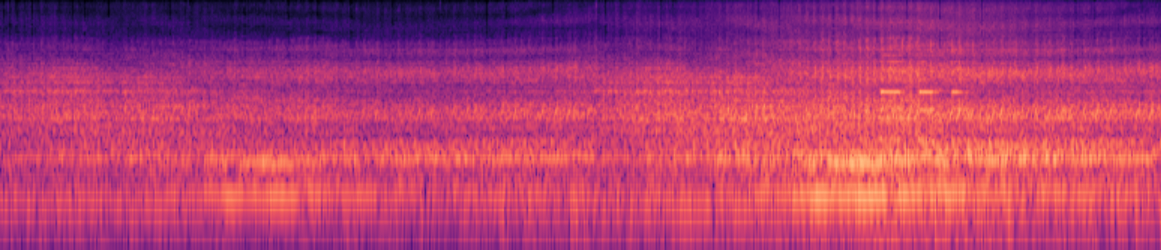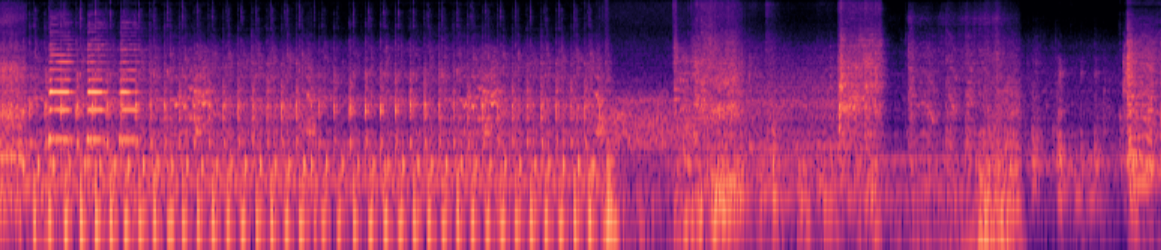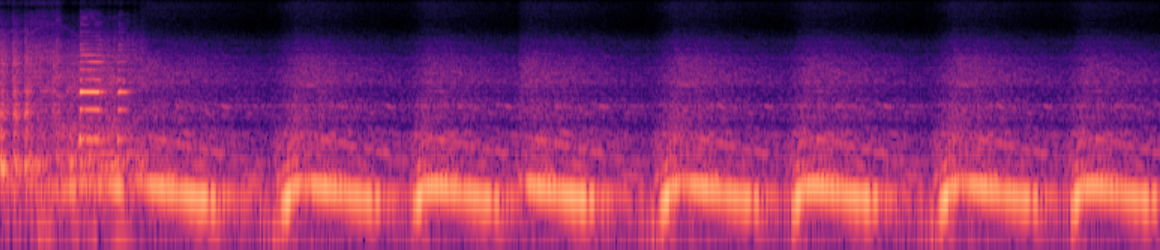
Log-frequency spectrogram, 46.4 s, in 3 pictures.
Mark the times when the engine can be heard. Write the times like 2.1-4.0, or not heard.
0.0-46.3.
